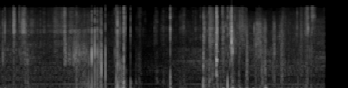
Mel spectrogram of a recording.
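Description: Handling noise from a camera being grabbed off its mount and tumbling: a run of irregular knocks and clatter, loudest about a second and a half in and again around three seconds.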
